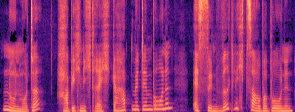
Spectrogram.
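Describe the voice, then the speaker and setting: Rich: A polite, hungry young boy from a fairy tale pleading for food, voiced by a woman reader. The delivery is earnest and a little higher, recorded close and dry. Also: big pitch swings, unhurried, a little mellow, no echo. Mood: proud.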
